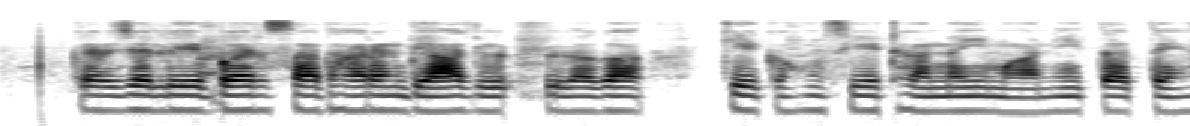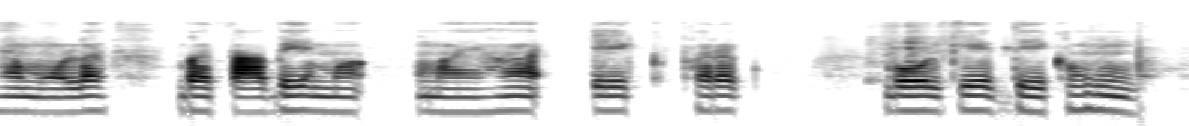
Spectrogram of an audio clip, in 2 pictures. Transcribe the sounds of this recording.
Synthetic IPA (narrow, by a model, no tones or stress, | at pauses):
kəɾd͡ʒəleːbəɾsaːd̪ʱaːɾənbjaːd͡ʒləɡakekəɦũseːʈʰənəimaːnɦit̪ət̪eːɦə̃moːlabət̪aːbem | mə̃ɦã | eːkpʰəɾək̚ | boːlked̪eːkʰɦũ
